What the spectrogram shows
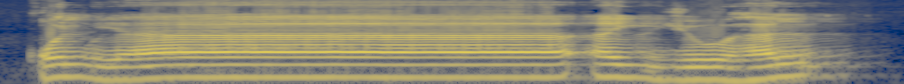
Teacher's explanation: یا کو کھینچ کے پڑھیں کیونکہ کھڑی زبر بھی ہے اور اس پر مد بھی ہے، تقریباً 5 انگلیوں کے برابر، یعنی کہ جتنی دیر ہمارے ہاتھ کی 5 انگلیوں کو کھولنے میں لگتی ہے تقریباً اتنی دیر یا کو کھینچ کے رکھنا ہے۔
